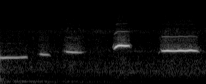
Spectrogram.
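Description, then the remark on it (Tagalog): A person walking among trees whistles a short series of five clear notes, as if calling the wind, rising and falling in pitch with brief pauses between them, the later notes louder and held longer. No one speaks. “Sumisipol din ako na parabang nagtatawag ng hangin.”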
